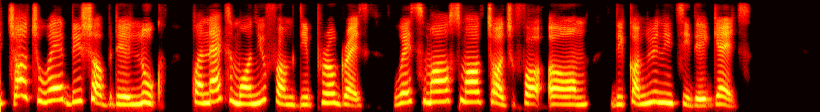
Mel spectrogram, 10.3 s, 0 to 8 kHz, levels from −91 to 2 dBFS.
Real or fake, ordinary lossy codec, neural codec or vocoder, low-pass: fake; none; codec, 24 kHz, 0.9 kbps, WavTokenizer, large speech release; 7.2 kHz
